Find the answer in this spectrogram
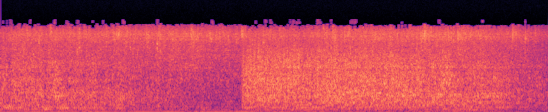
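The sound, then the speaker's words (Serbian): A thunderstorm with heavy rain: a dense, continuous roar of pouring rain mixed with rumbling thunder. The whole wash swells louder partway through, holds steady, then eases slightly at the end. “Jedne večeri dođe do strašne nepogode.”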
